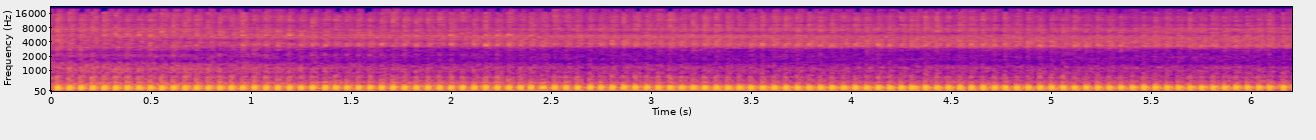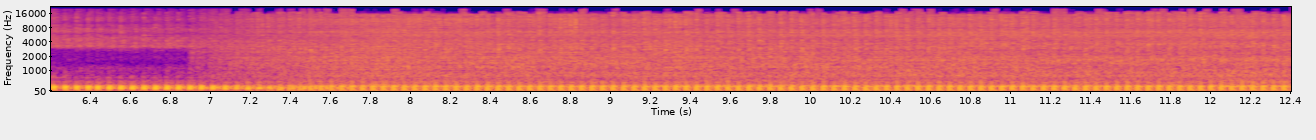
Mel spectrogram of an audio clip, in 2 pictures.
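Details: 1965 Rugg Carpet Cut riding lawn mower, repowered with electric start, running: steady, even firing with a smooth low drone, beat shifting slightly midway, no misses or knocks; sounds good, healthy.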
